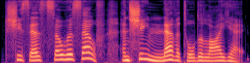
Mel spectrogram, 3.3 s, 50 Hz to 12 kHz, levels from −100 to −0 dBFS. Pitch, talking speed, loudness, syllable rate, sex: 210 Hz, 180 wpm, -18 LUFS, 4.5 syllables/s, female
